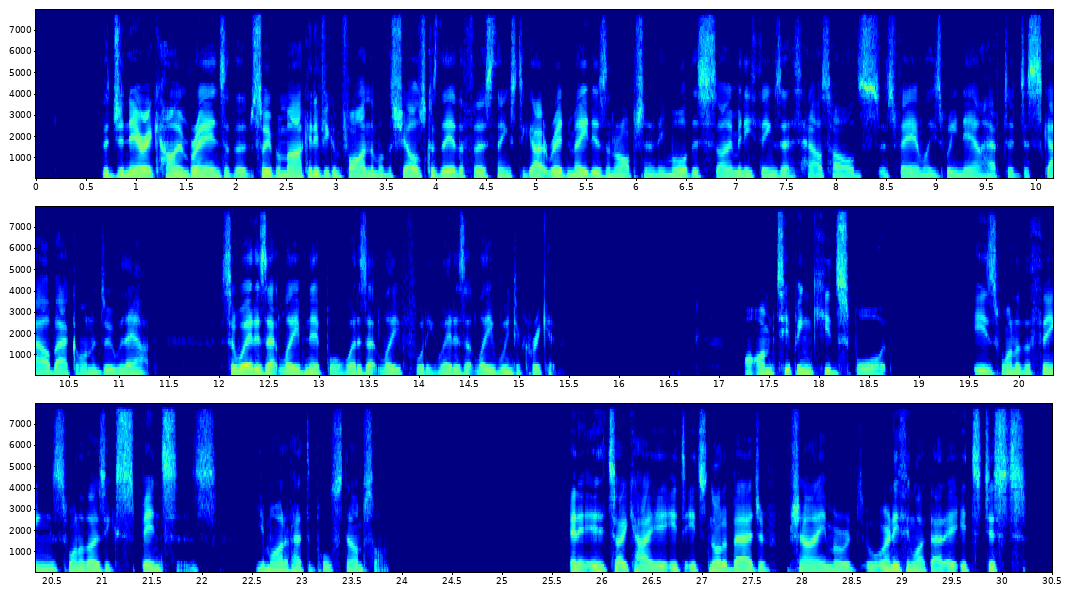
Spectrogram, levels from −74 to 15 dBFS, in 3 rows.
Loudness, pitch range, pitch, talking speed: -31 LUFS, 115-140 Hz, 130 Hz, 195 wpm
